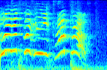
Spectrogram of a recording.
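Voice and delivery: high, loud shriek, laughing and scared.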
